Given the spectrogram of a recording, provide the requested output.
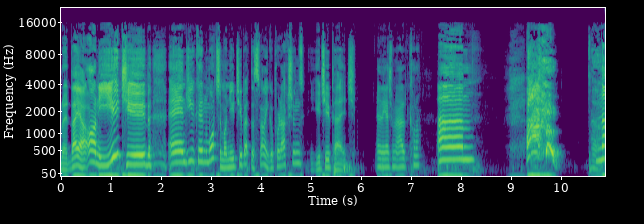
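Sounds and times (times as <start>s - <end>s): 
speech: 0.0s - 8.4s, 9.0s - 10.8s
person sneezing: 9.0s - 10.1s.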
